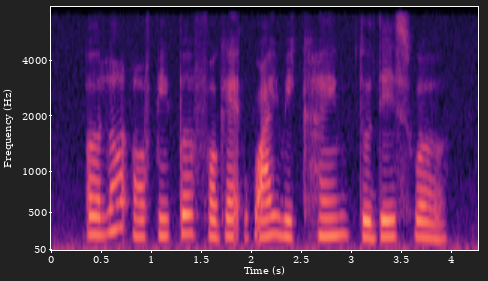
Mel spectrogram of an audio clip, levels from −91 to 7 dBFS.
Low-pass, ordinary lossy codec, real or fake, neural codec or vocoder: 7.2 kHz; none; fake; vocoder, 44.1 kHz, 80 mel bands, Vocos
